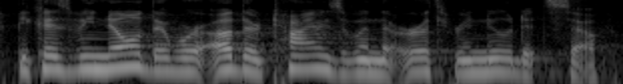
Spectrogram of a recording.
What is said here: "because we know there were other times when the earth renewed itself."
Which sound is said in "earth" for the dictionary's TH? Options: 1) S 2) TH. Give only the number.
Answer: 2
